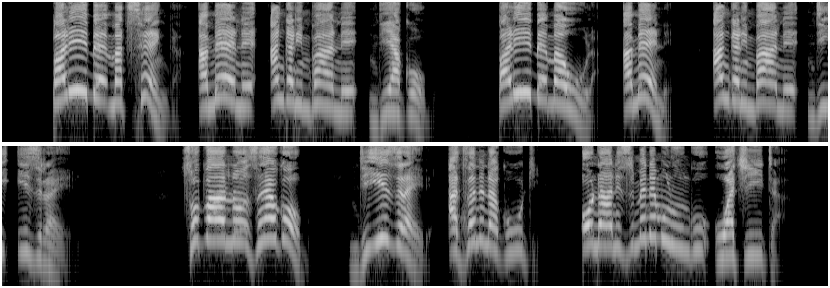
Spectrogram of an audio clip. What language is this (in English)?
Nyanja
